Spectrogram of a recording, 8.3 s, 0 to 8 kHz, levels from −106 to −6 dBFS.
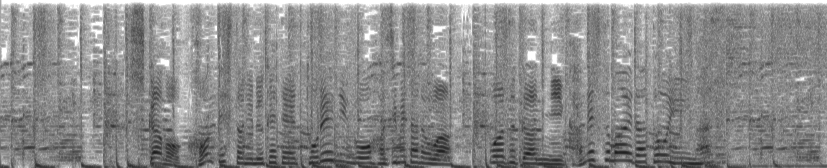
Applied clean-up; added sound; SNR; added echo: none; none; none; none.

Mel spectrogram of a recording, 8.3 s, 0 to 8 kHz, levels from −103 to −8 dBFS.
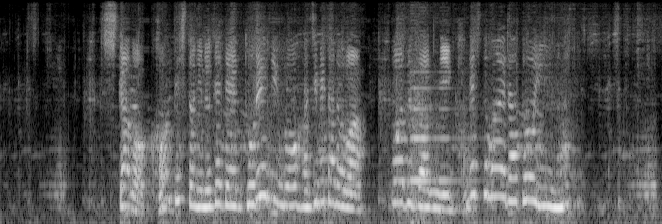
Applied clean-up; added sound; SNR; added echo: neural separator model SepFormer DNS4.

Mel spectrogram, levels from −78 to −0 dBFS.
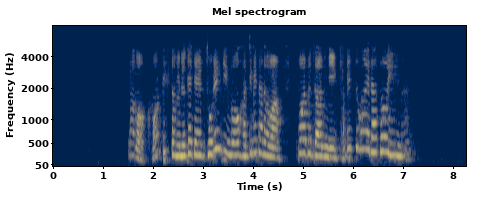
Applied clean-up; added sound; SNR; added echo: neural mask model DeepFilterNet 3.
